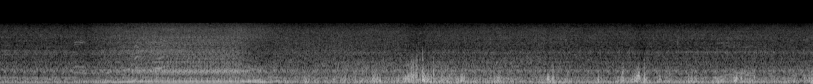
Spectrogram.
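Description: A vehicle engine idling, revving up and settling back down once for about a second and a half, starting about a second in. Wind buffets the microphone through the second half.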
